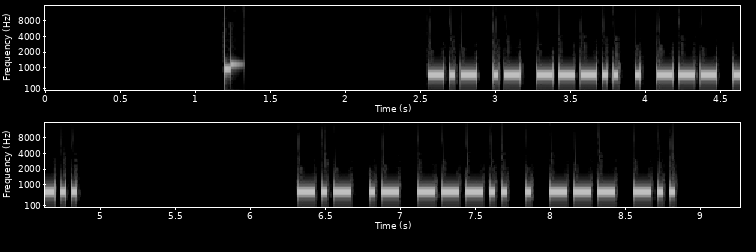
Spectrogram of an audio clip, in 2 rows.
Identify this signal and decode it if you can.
Morse code, heard as a keyed tone, about 32 wpm, 700 Hz. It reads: KA8EOD KA8EOD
